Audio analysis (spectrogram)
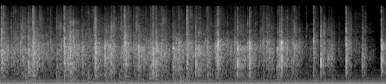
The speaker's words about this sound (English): Somebody give the Lord a hand clap of praise, and we'll conclude this thing.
